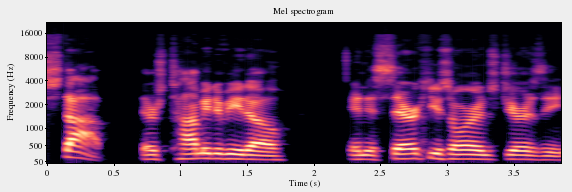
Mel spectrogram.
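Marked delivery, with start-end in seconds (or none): none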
